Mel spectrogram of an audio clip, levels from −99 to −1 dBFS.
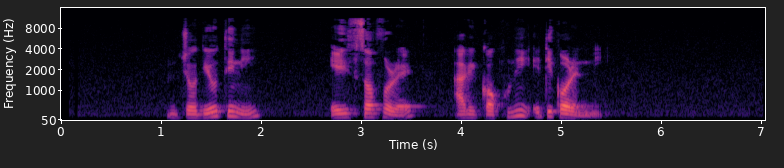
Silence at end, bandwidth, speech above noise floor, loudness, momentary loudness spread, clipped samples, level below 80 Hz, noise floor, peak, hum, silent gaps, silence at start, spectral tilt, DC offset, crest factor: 1.65 s; 11.5 kHz; 37 dB; -42 LUFS; 14 LU; under 0.1%; under -90 dBFS; -78 dBFS; -22 dBFS; none; none; 1.05 s; -3 dB/octave; under 0.1%; 24 dB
